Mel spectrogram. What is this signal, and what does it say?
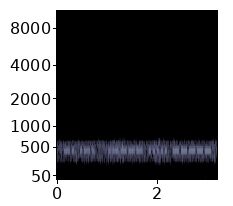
Morse code, heard as a keyed tone, about 30 wpm, 440 Hz. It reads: NR 150
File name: contests / ss-cw-k5tr-op-n5rz -0200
